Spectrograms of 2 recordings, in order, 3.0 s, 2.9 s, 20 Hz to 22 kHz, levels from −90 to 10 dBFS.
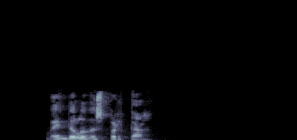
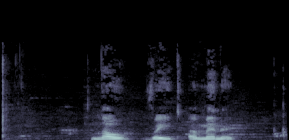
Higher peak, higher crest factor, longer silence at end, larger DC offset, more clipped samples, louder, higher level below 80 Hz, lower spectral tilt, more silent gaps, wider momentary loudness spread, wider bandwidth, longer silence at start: second, -12 dBFS vs -4 dBFS; about the same, 20 dB vs 20 dB; first, 1.5 s vs 0.05 s; neither; neither; second, -27 LUFS vs -22 LUFS; second, -74 dBFS vs -66 dBFS; second, -2.5 dB/octave vs -6 dB/octave; neither; second, 11 LU vs 16 LU; second, 8 kHz vs 14 kHz; second, 0.5 s vs 0.9 s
